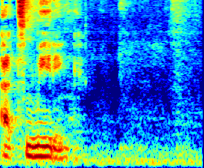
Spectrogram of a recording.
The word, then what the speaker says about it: admitting: la hora de pronunciarlo, suena más fuerte esta última sílaba, la sílaba final, duplicamos la última letra y agregamos la terminación ing. Y nosotros lo leemos como admitting.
